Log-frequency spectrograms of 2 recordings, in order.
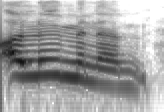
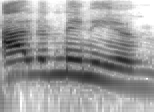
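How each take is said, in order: First: It is said with an American pronunciation. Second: It is said with a British pronunciation. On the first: The speaker calls it wrong. "or aluminum" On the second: The speaker calls it right. "and it's"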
